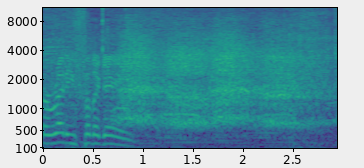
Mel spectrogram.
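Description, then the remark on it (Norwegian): A large basketball arena crowd roars in celebration after the Raptors won the finals, with a few loud shouts at the start before the sustained, dense wall of cheering voices carries on throughout. “Eh, og det er den, for den er best i USA, men det her er når de har vunnet finalen.”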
